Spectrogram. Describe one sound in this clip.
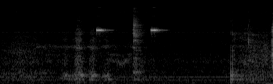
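Buttons on a control panel beep as a finger presses them.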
